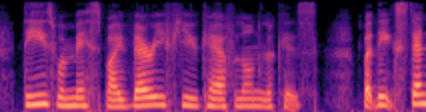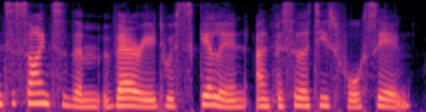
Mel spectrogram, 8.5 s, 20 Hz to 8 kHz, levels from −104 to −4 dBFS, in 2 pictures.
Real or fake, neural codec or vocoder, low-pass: real; none; 7.2 kHz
